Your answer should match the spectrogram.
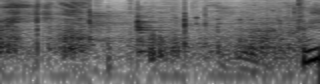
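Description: Close-up eating sounds of a person biting and chewing meat off a braised beef rib: an irregular run of crackly clicks and smacks.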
